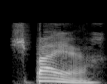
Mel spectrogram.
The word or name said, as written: Speyer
